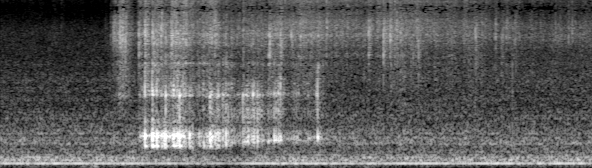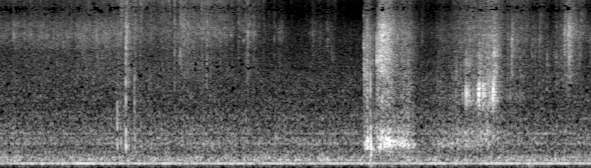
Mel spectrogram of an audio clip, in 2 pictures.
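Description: Dry beans and rice rattling and pattering as they are scooped and poured with plastic cups, in two bursts: about two seconds in and again about twelve seconds in.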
